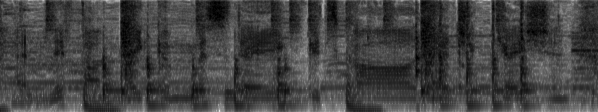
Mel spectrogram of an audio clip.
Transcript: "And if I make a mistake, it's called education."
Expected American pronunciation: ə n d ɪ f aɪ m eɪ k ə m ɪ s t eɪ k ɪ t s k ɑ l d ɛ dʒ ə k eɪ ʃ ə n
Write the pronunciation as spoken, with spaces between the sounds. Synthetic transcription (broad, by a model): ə n ɪ f aɪ m eɪ k ə m ɪ s t eɪ k ɪ t s k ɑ d ɛ dʒ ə k eɪ ʃ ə n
